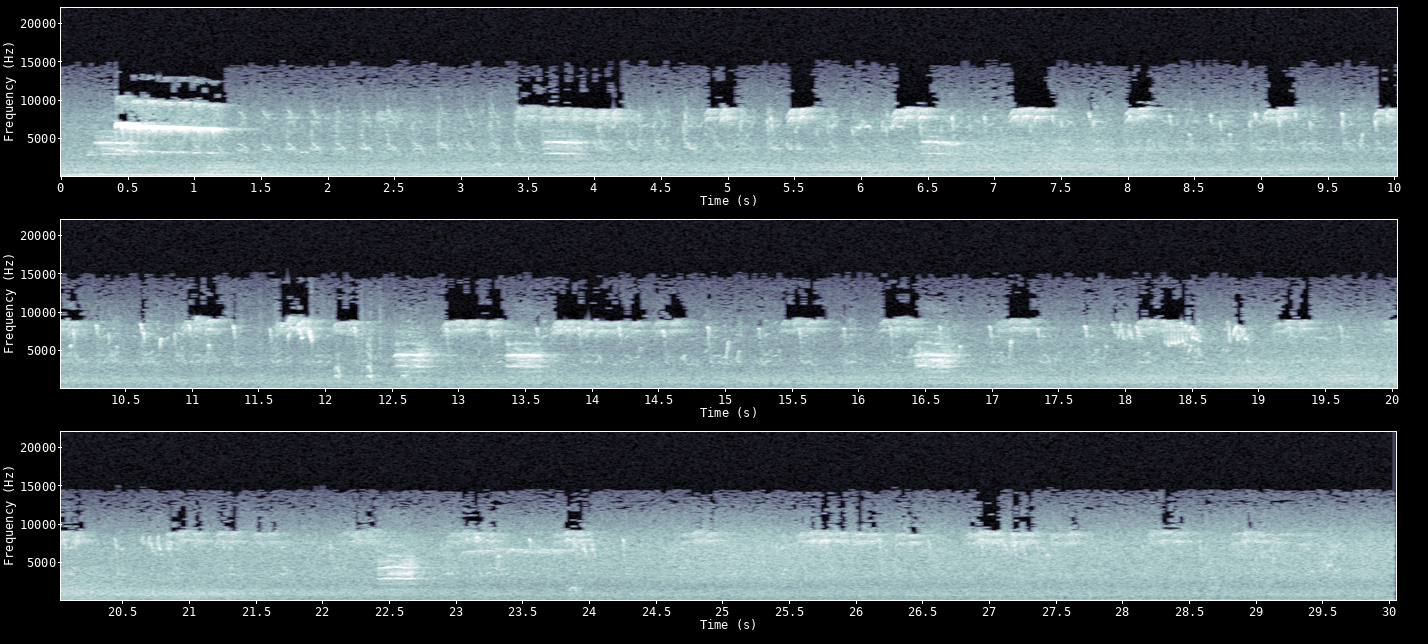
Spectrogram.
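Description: Short high bird chirps, scattered and sparse, over a steady outdoor background. A low steady hum runs underneath, fading after the first several seconds and coming back near the end.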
